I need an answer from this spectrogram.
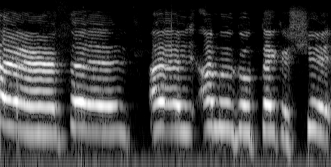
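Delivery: put-on very slow, high, worn-out old-man voice. Imitating the other speaker now that he is married: old-man Joe impression. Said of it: "now you're an old man".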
